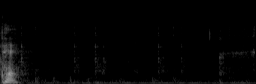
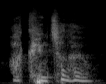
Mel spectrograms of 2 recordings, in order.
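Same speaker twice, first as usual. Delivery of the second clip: reassuring; 7 dB quieter than usual. Real, not acted. 목사의 위로.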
